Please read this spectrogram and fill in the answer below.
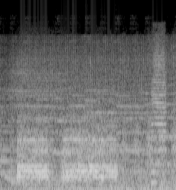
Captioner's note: dustin whistles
